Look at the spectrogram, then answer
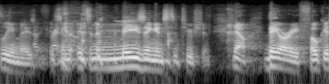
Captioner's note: laughs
